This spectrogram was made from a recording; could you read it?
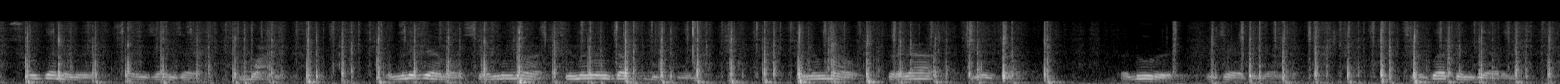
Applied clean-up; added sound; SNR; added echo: none; Run; 1 dB; none.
